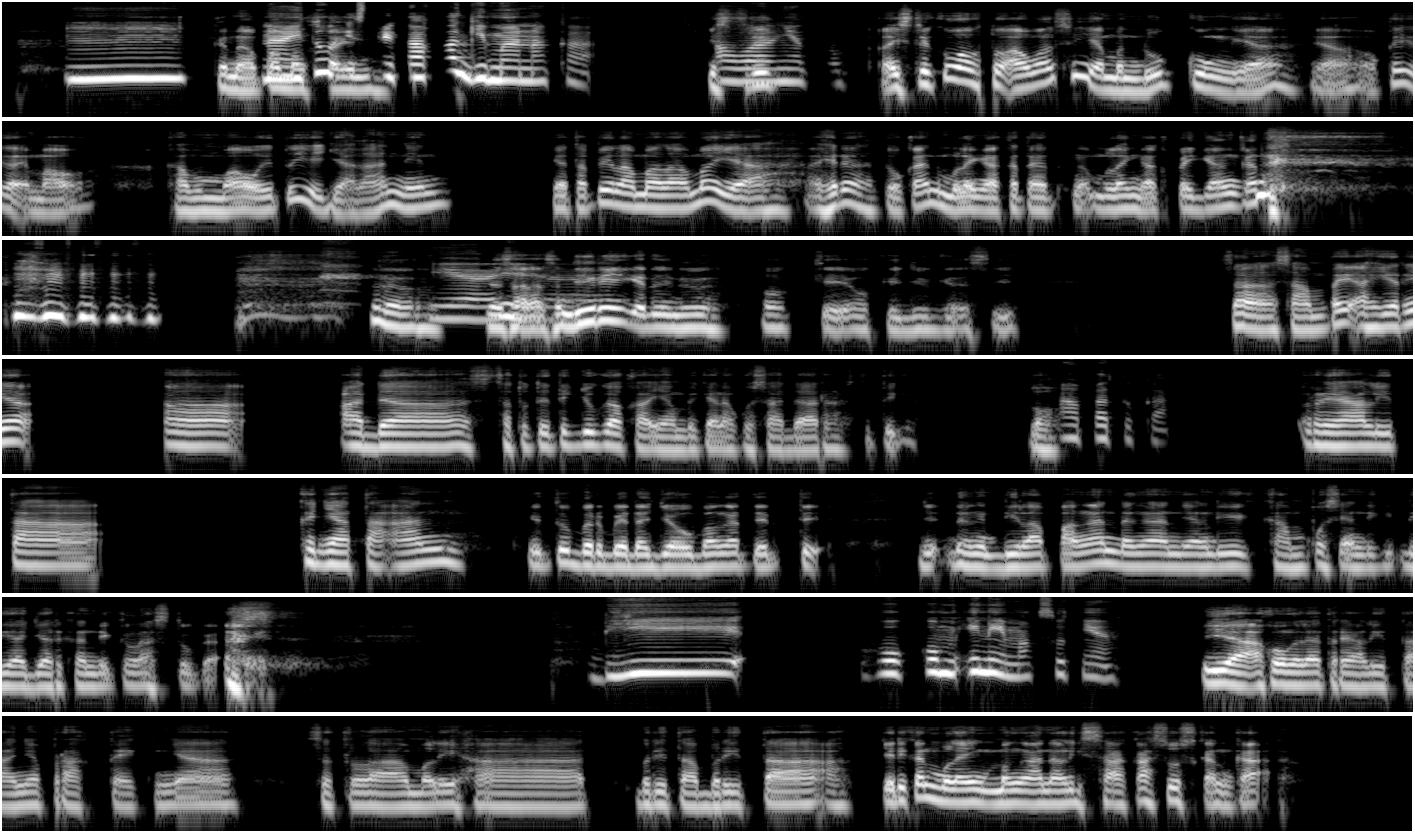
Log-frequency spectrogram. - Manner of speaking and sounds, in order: chuckle; chuckle
- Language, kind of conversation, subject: Indonesian, podcast, Kapan kamu tahu ini saatnya mengubah arah atau tetap bertahan?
